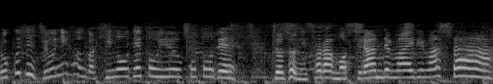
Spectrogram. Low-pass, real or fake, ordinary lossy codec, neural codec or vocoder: 7.2 kHz; fake; MP3, 32 kbps; vocoder, 44.1 kHz, 128 mel bands, Pupu-Vocoder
